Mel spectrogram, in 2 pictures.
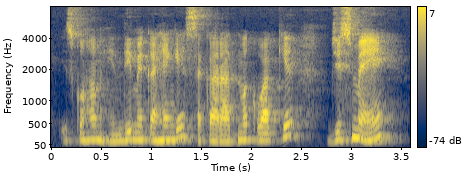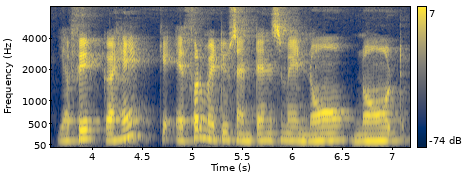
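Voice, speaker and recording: A male teacher giving a recorded grammar lesson, repeating key points as questions to his pupils and slowing down to dictate definitions. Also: a little high, mellow. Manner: switches to slow, dictated English for definitions.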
